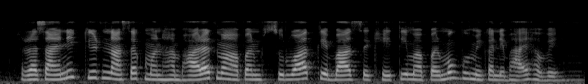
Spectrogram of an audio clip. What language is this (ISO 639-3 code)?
hne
